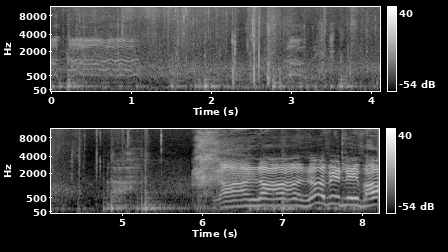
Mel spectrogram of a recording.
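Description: Faint scattered clicks and rustles for the first six seconds. Then, about six seconds in, a man starts singing a wavering "la la la" tune, loudly and in a mock-Russian style.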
